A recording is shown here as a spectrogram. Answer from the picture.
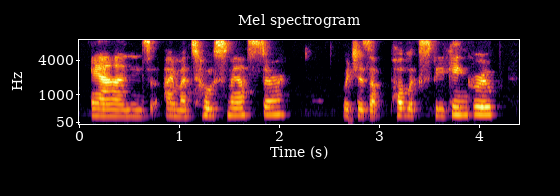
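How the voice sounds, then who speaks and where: A woman is speaking. She has an American accent. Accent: Brooklyn accent, stronger when emphatic. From New York, Brooklyn. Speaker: career coach. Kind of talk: interview.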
